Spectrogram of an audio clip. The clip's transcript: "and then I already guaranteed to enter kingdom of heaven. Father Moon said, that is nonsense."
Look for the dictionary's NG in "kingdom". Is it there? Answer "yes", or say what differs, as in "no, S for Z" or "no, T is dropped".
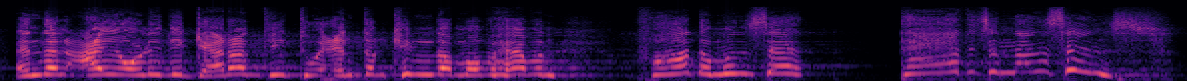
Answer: yes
